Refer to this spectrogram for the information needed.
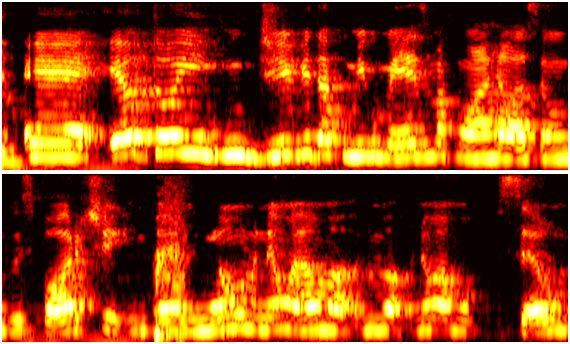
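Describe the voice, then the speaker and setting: This woman's voice sits fairly high, with ordinary pitch variation. Noticeable background noise runs under the recording. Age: 40s. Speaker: marketing executive. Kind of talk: interview.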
